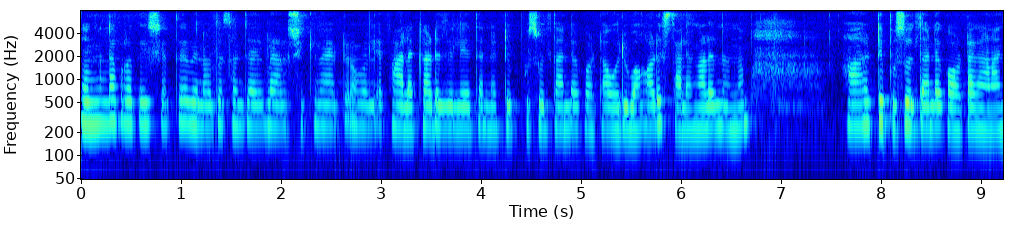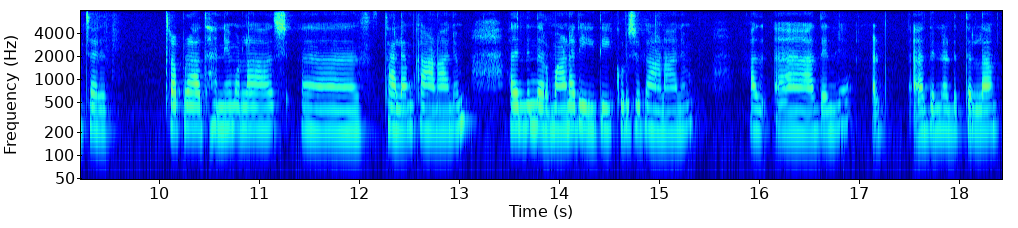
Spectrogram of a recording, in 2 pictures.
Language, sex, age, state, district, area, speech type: Malayalam, female, 30-45, Kerala, Palakkad, rural, spontaneous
